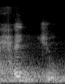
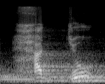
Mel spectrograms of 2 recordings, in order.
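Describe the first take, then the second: First: The first vowel is a high 'i' sound. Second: The first vowel is an open 'a' sound. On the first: "ada yang kasrah haknya" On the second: "ada yang pakai fathah haknya"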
